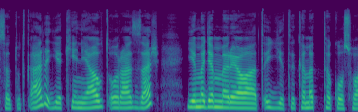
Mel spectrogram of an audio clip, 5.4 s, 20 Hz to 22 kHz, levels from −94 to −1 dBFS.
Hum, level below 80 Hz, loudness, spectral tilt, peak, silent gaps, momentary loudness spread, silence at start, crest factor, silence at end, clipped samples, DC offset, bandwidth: none; -82 dBFS; -29 LUFS; -5.5 dB/octave; -12 dBFS; none; 10 LU; 0 s; 18 dB; 0 s; under 0.1%; under 0.1%; 15.5 kHz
